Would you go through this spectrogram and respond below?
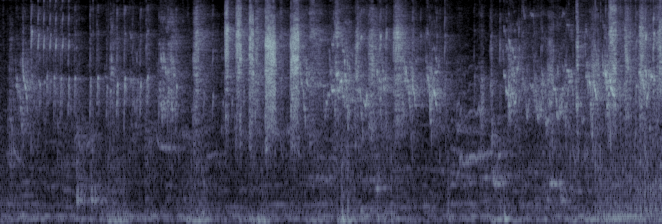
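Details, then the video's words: Budgerigar chirping: rapid, high, rattling chatter and squeaky notes, strongest in a burst of sharp squawks near the middle, then continuing as steady, busy warbling. "Budgies birds chirping sounds Budgies parrot sounds"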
